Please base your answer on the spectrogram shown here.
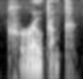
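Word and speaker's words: Croagunk: How to say it? Crow gunk.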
